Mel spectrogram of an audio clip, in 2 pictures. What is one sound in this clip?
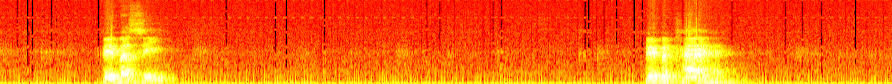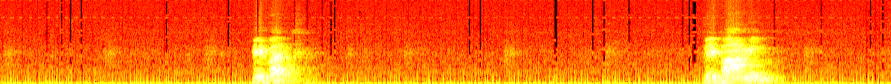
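A man speaks briefly and calmly in short phrases close by.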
